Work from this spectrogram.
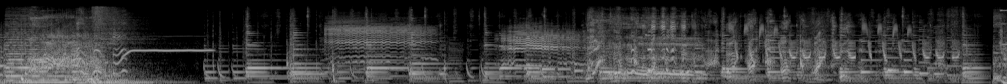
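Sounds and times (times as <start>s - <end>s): cartoon background music: 0.0s - 10.0s
sheep bleating: 3.2s - 7.7s.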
